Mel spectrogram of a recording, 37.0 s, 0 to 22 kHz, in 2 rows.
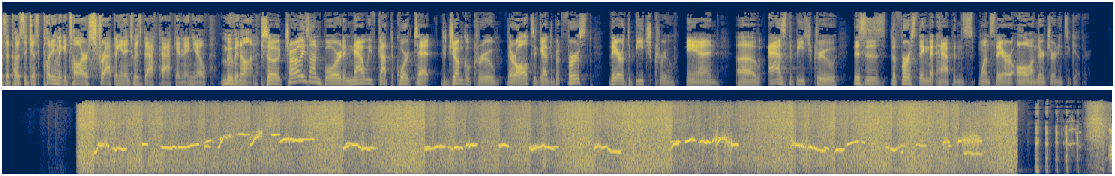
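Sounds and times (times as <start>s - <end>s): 
speech: 0.0s - 18.1s, 19.8s - 21.1s, 35.7s - 36.0s
wind on a beach: 19.8s - 35.4s
surf rushing on a beach: 19.8s - 35.5s
four people whistling a jaunty marching tune while walking on a beach: 20.0s - 24.8s, 25.5s - 28.9s, 29.6s - 30.8s, 31.6s - 34.9s
laughter: 35.7s - 37.0s.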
